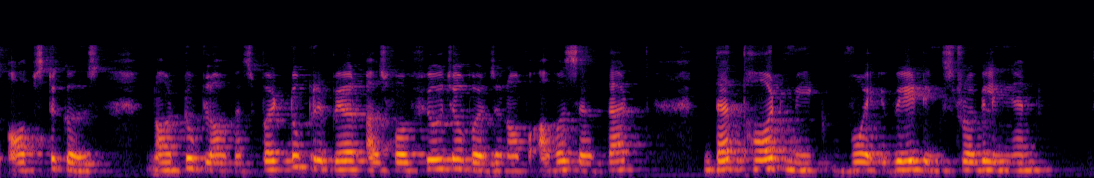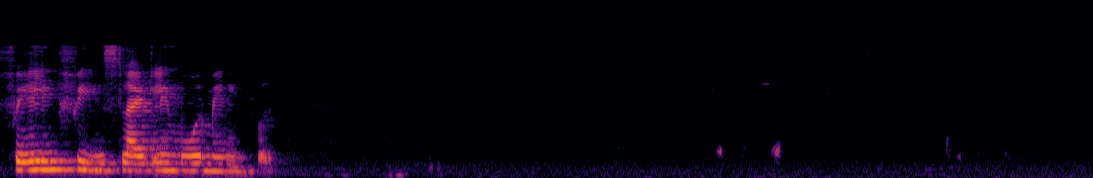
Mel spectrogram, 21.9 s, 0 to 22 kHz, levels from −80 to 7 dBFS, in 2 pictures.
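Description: No faults can be heard in this speech recording.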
